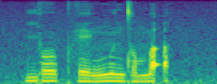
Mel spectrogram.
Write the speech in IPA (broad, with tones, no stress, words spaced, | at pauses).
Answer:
jo˦ʊ̯pʰe˨ɪ̯ŋũ˦ dɔ˨mä˦ʔ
